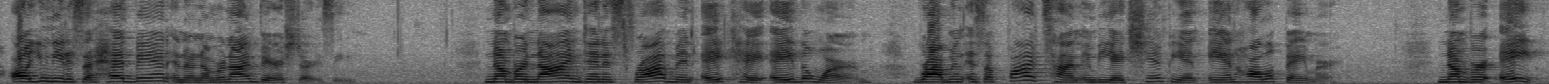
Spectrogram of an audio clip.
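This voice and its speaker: A young woman reads a scripted sports countdown, moving briskly from item to item. Her voice is a little higher than most women's, and her delivery stays light and easy. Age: young adult. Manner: light, list-style countdown reading. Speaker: student sports reporter. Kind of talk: scripted news package narration.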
